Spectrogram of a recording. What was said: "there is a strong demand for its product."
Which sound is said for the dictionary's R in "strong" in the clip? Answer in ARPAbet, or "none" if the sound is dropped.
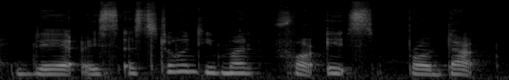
none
